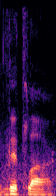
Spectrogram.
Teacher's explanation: So in something like litlar, where this turns into a three-syllable, this would turn into a three-syllable word, we're dropping the second one, and now we have that root vowel I in front of a TL. The I is going to be shortened.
